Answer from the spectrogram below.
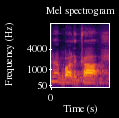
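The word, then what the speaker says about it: knob: है प्रोनाउंस एशन में के साइलेंट हो जाता है साइनेप्टिक नोब के अंदर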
